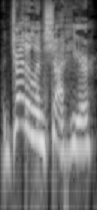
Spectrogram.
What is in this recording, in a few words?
adrenaline, survivor voice; Left 4 Dead 2; producer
